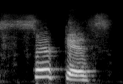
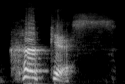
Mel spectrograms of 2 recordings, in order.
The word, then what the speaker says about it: circus: You pronounced circus, kirkus.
